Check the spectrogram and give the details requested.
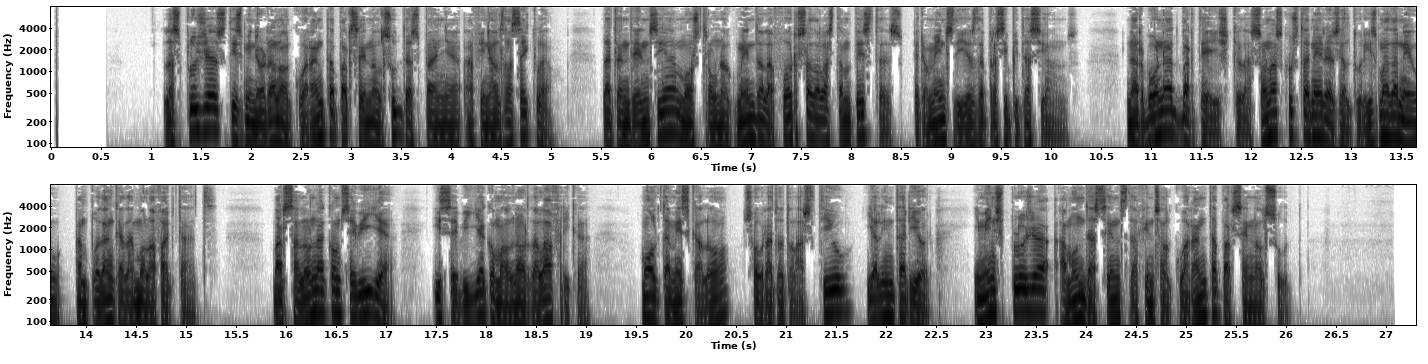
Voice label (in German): Katalonien M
